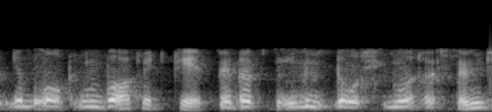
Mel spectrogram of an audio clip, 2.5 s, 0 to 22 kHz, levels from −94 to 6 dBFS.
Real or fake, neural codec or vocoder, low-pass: fake; autoencoder, 22.05 kHz, a latent of 192 numbers a frame, VITS, trained on one speaker; 3.6 kHz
